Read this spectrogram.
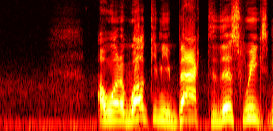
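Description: A man speaks calmly to the listener, outdoors and close by.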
